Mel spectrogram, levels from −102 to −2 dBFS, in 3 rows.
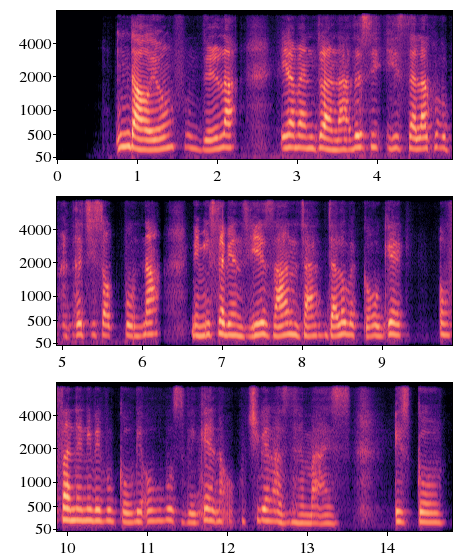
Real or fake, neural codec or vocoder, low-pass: fake; codec, 16 kHz in and 24 kHz out, 0.4 kbps, LongCat-Audio-Codec, two codebook decoder; 7.2 kHz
